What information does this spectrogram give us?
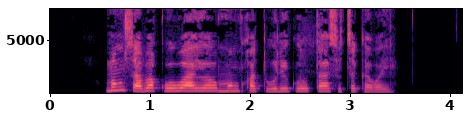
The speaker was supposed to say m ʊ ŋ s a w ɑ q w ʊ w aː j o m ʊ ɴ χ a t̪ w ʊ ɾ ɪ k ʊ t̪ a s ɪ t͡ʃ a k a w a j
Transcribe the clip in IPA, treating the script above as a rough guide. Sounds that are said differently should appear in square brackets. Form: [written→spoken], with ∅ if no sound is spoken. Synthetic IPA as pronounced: m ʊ ŋ s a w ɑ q w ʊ w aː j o m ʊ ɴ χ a t̪ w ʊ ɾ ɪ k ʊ t̪ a s ɪ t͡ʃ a k a w a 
